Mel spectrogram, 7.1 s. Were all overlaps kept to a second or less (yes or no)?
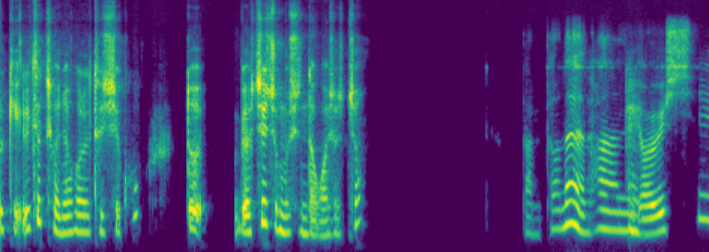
yes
